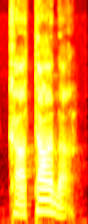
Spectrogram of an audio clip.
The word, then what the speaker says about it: katana: Either katana kana. So na is low.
